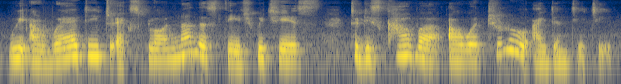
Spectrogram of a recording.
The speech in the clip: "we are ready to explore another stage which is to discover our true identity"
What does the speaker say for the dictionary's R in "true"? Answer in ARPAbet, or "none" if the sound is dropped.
R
